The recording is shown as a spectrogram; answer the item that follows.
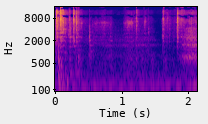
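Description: Arrows being handled and sorted on a workbench: light clicks and rattles, with a few sharper clicks at the start and again near the end.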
